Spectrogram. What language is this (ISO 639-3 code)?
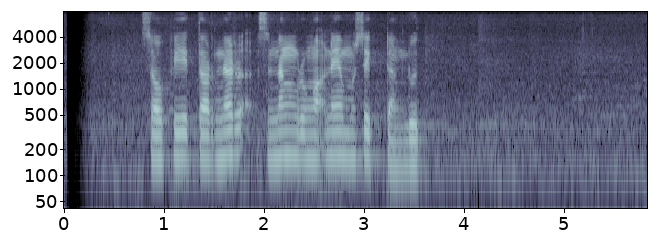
jav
